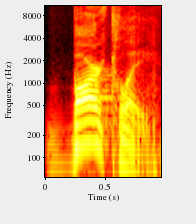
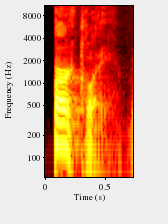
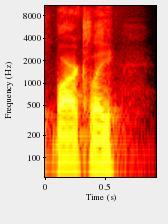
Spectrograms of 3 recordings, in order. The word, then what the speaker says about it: Berkeley: And his name was George Barclay, is how it's pronounced. But if you look at it, you think it reads Berkeley because it's spelled like the university campus that we have in California that we pronounce Berkeley, but the pronunciation of his name is Barclay.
